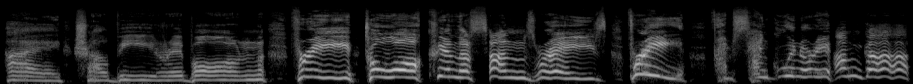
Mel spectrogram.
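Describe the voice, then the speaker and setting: An actor playing a cruel, pompous immortal vampire lord in a fantasy video game, menacing and theatrical, moving between hushed threats and grand declarations. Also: male voice, very high-pitched, no room sound, clean studio sound, full character voice. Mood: grandiose fury.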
